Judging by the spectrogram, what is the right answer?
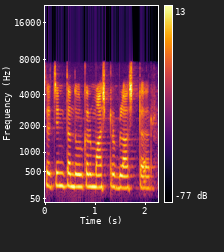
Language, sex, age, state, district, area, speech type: Punjabi, female, 30-45, Punjab, Ludhiana, urban, spontaneous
